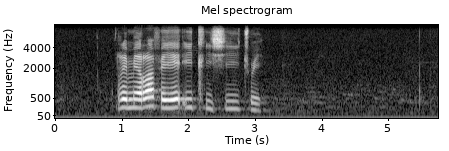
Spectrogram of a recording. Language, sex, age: Northern Sotho, female, 18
